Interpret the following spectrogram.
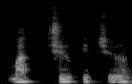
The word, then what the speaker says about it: Machu Picchu: Machu Picchu. Sorry, I got to pronounce it correctly because if you say it wrong, it means something completely different.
